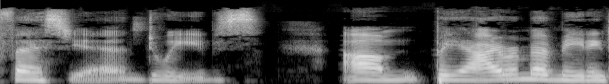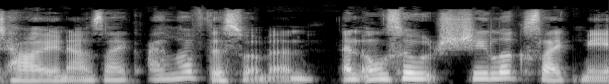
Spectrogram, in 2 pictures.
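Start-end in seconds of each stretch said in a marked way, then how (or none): none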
